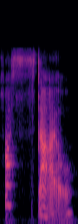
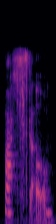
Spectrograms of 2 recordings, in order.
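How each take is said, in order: First: The last syllable rhymes with 'aisle'. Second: The last syllable is a weak 'ul' sound. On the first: "first I will say the U K pronunciation" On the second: "then I will go over to the U S pronunciation"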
